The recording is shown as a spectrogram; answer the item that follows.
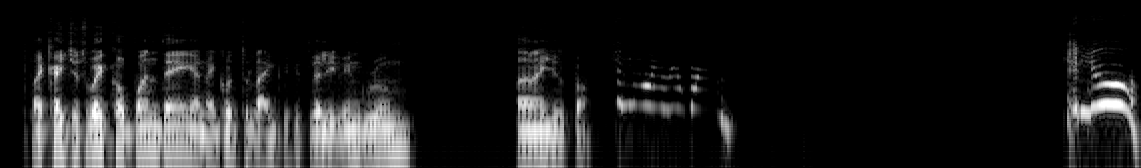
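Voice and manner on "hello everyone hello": odd, tiny, very high-pitched little voice. Describing her random voices, she shows greeting everyone in the living room in a weird little voice. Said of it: "weird little voices that come out at random".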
